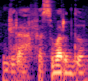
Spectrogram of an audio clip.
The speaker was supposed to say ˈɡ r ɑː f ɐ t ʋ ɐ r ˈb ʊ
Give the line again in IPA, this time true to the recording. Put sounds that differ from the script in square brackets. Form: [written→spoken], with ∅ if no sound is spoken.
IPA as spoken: ˈɡ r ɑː f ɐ [t→s] ʋ ɐ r [ˈb→ˈd] ʊ

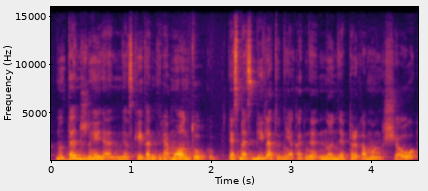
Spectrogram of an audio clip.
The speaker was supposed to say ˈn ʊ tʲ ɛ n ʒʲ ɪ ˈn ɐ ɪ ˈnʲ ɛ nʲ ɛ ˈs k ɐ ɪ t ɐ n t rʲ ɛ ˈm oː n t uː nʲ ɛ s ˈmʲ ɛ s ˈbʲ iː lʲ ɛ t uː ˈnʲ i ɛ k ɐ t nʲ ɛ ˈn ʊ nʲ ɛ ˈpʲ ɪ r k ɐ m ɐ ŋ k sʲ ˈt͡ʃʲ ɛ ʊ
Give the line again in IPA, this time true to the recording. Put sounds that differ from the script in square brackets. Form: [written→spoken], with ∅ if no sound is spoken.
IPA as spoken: ˈn ʊ tʲ ɛ n ʒʲ ɪ ˈn ɐ ɪ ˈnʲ ɛ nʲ ɛ ˈs k ɐ ɪ t ɐ n t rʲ ɛ ˈm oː n t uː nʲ ɛ s ˈmʲ ɛ s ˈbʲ iː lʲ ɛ t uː ˈnʲ i ɛ k ɐ t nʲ ɛ ˈn ʊ nʲ ɛ ˈpʲ ɪ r k ɐ m ɐ ŋ k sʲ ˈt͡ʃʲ ɛ ʊ

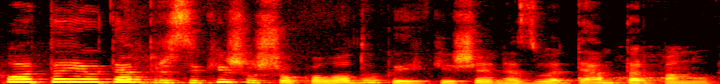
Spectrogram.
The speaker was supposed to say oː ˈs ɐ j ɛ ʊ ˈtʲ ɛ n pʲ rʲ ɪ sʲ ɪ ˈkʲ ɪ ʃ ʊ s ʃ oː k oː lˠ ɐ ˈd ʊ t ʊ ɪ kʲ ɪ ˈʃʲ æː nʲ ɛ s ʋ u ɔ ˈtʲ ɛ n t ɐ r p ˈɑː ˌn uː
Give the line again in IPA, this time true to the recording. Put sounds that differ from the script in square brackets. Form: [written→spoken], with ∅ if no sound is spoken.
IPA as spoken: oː [ˈs→ˈt] ɐ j ɛ ʊ ˈtʲ ɛ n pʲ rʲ ɪ sʲ ɪ ˈkʲ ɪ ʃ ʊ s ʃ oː k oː lˠ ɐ ˈd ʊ [t→k] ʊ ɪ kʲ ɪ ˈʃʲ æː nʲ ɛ s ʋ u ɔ ˈtʲ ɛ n t ɐ r p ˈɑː ˌn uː

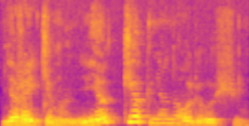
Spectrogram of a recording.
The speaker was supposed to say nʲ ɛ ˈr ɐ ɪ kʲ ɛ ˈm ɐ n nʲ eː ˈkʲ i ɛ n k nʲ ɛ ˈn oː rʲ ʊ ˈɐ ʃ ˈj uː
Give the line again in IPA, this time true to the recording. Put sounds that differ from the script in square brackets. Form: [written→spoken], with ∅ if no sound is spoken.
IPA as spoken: nʲ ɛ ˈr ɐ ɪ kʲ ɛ ˈm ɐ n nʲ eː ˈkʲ i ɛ [n→∅] k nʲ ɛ ˈn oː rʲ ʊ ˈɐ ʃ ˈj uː

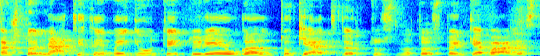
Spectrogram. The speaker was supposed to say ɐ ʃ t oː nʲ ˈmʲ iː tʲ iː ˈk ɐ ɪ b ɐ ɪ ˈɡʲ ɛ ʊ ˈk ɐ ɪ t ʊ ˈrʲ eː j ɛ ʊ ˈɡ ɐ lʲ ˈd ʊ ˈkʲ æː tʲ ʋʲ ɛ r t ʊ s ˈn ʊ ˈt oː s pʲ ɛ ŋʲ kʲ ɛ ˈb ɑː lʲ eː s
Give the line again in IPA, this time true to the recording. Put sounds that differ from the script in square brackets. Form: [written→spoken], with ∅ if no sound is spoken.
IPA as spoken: ɐ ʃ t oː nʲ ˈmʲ [iː→æː] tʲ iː ˈk ɐ ɪ b ɐ ɪ ˈɡʲ ɛ ʊ [ˈk→ˈt] ɐ ɪ t ʊ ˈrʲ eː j ɛ ʊ ˈɡ ɐ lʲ ˈd ʊ ˈkʲ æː tʲ ʋʲ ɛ r t ʊ s ˈn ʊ ˈt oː s pʲ ɛ ŋʲ kʲ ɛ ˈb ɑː lʲ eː s

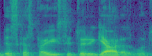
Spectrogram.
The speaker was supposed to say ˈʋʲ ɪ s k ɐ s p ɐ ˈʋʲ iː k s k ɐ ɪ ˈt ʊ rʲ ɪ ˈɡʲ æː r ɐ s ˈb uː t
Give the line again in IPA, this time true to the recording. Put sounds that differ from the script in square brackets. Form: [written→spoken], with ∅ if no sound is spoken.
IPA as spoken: ˈʋʲ ɪ s k ɐ s p ɐ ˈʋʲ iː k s [k→t] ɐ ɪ ˈt ʊ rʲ ɪ ˈɡʲ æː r ɐ s ˈb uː t

